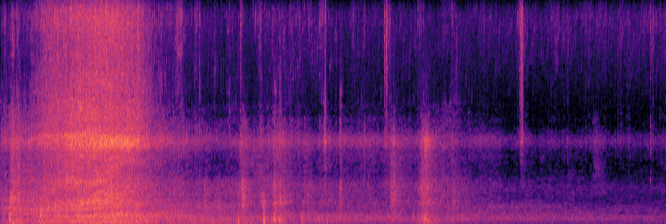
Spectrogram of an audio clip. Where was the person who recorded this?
in a residential area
